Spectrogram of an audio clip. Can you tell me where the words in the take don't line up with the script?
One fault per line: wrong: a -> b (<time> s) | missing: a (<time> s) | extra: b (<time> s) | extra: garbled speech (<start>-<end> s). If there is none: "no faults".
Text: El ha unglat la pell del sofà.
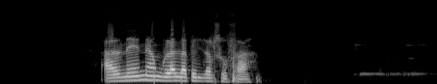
extra: nen (1.3 s)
